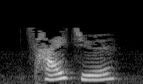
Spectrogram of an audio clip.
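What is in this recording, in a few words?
"裁决", Mandarin Chinese; chinese-flashcards; hsk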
